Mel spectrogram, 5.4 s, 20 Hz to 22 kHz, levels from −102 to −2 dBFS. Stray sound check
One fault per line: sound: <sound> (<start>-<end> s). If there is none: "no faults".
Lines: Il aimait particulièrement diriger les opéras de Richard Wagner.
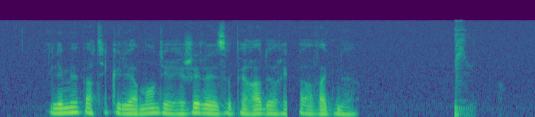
sound: dropout (2.9-3.0 s)
sound: thud (4.5-4.8 s)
